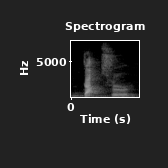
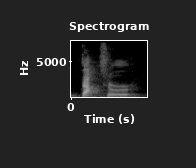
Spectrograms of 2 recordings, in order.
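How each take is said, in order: First: It is said in a General American accent. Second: The same.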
